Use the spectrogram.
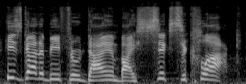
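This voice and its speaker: A woman's voice: mid-range voice, lively intonation, moderate pace, bright, forceful tone. A woman playing an exasperated, know-it-all straight man in an old-time radio comedy duo, explaining impatiently and insistently.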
